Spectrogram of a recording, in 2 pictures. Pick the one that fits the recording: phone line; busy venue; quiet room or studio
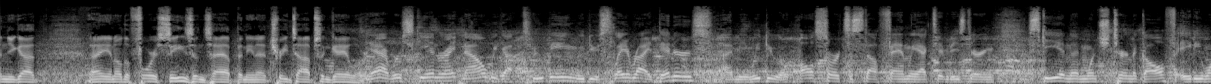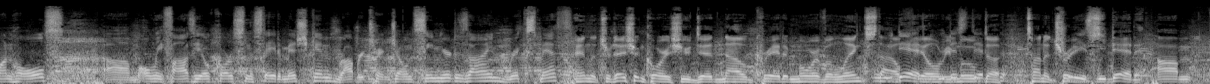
busy venue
